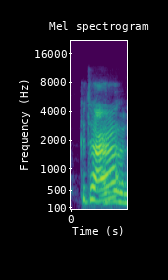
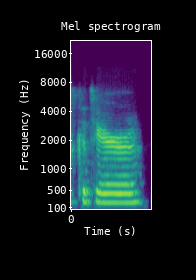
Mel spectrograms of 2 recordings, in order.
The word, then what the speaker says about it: Katera: um guitar louisa delia qatar okay okay my name is katera um pronounced katera i know qatar is from avatar she stole my name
